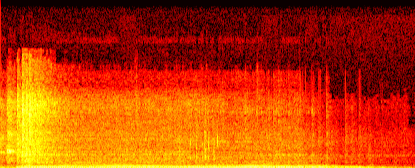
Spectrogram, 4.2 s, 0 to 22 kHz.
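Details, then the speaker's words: 1999 Honda Civic turbo D16Y8 after new thermostat, with new spark plugs gapped to 0.028: engine catches, runs roughly about three seconds, then slows and dies; won't stay running. Plugs didn't help; owner suspects fuel pump, main relay ruled out. "The car does not stay running, as you can tell in the video."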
